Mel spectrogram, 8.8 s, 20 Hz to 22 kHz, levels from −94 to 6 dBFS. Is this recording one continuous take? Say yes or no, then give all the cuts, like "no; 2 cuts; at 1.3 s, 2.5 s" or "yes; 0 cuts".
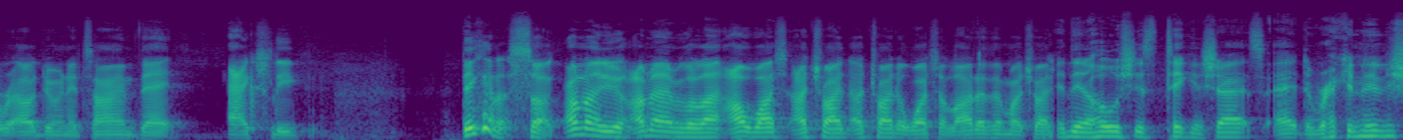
no; 1 cut; at 6.6 s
